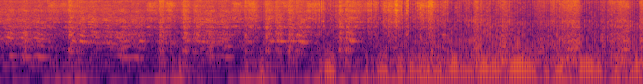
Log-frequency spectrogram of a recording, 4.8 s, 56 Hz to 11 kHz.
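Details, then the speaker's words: Mercedes with repaired fuel distributor (3 of 8 cylinders had no fuel, glue removed, diaphragm replaced) after richening the mixture: uneven cranking builds into firing, then a continuous rising run; engine starts and runs really nice. "all right that's how it runs runs really nice actually"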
